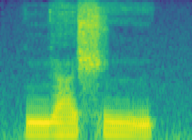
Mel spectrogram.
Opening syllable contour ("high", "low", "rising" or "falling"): low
